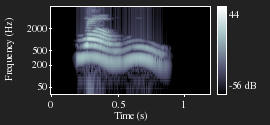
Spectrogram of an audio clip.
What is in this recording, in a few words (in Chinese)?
"万物", chino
